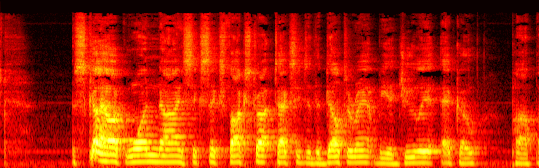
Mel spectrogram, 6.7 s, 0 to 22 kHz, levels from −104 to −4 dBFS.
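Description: Nothing stood out as a technical problem on listening to the clip.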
